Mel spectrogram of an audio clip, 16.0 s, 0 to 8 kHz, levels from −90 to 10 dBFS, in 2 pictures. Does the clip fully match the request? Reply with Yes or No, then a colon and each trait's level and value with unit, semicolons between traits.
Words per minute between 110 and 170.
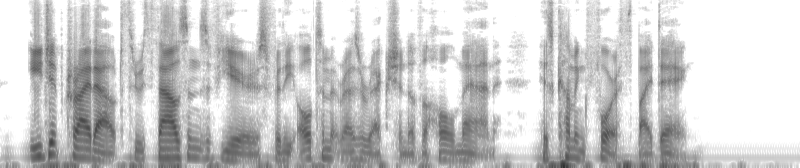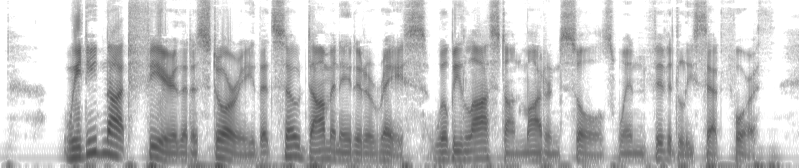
Yes: average, 160 wpm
